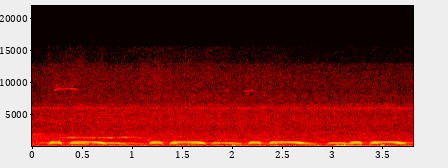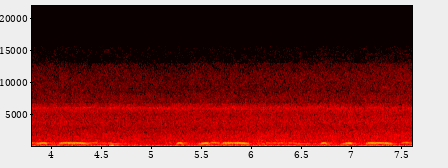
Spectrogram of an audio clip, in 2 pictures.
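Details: Thai spotted dove, a tethered bare-lure decoy bird, recorded 18 June 2018, singing a continuous run of mellow rounded coos, roughly one per half second, over low rumbling background noise and faint knocks.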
